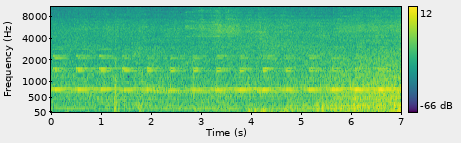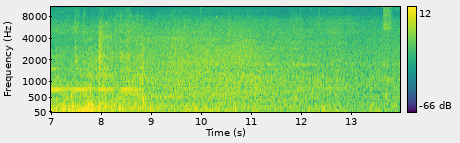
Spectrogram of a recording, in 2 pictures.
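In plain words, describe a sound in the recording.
A train rumbles into a station and grows louder as it slows down.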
